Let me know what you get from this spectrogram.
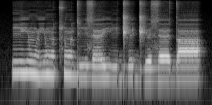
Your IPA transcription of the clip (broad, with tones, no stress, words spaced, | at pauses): i˦jũ˦˨jũ˦˨t͡sũ˦ di˨zɛ˨˦ ji˨d͡ʒɪ˦d͡ʒɪ˨ zɛ˨da˦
